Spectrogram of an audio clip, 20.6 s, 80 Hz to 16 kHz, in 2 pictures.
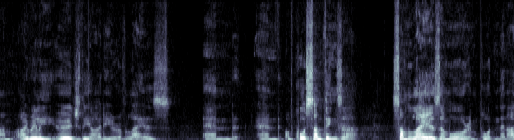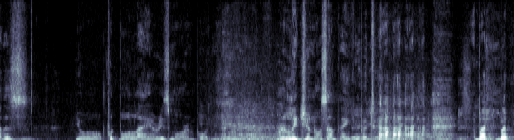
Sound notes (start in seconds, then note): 17.3 laughter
